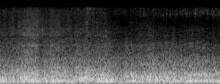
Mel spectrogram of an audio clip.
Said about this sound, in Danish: Det er faktisk sådan, at båden den skærer sig igennem et tyndt lag is.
